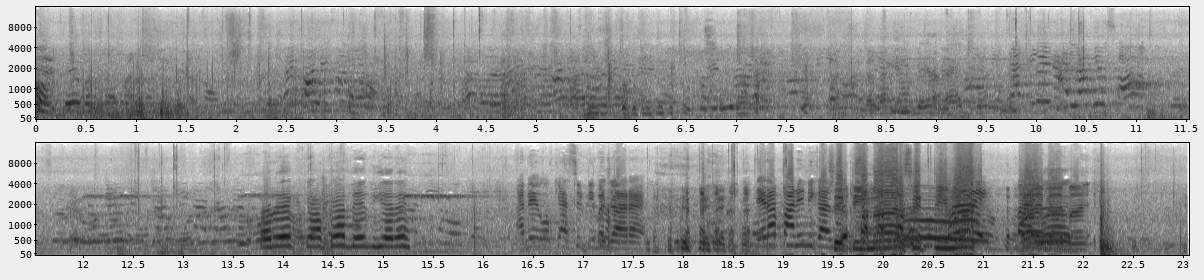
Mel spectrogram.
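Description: A crowd of men chatter nearby outdoors.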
